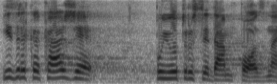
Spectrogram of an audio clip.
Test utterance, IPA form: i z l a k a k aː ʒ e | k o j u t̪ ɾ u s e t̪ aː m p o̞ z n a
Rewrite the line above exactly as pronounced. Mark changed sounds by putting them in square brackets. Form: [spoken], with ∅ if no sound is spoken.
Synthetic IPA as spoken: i z [ɾ] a k a k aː ʒ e | [p] o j u t̪ ɾ u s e [d̪] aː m p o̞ z n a

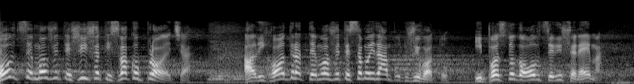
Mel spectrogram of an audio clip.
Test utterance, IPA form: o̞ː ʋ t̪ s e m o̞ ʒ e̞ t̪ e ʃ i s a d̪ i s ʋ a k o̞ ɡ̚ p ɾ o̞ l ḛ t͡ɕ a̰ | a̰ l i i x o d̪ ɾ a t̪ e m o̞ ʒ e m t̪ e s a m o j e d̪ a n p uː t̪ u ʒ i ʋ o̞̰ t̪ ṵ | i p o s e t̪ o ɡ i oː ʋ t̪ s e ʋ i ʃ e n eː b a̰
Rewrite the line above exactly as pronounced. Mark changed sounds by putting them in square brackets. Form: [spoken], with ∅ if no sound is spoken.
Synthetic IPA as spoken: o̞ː ʋ t̪ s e m o̞ ʒ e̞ t̪ e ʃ i [ʃ] a [t̪] i s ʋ a k o̞ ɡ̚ p ɾ o̞ l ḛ t͡ɕ a̰ | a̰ l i i x o d̪ ɾ a t̪ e m o̞ ʒ e [∅] t̪ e s a m o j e d̪ a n p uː t̪ u ʒ i ʋ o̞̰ t̪ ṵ | i p o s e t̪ o ɡ [a] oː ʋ t̪ s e ʋ i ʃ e n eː [m] a̰

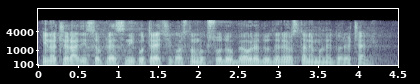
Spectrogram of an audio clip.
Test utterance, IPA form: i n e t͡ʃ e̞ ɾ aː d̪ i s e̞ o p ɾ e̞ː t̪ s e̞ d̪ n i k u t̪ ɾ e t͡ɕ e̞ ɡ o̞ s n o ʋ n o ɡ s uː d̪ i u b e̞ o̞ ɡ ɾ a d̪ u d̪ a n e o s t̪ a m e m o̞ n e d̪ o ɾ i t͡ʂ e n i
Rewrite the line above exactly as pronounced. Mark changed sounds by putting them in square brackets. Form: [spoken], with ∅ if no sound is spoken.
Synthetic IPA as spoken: i n [a] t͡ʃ e̞ ɾ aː d̪ i s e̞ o p ɾ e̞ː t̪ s e̞ d̪ n i k u t̪ ɾ e t͡ɕ e̞ ɡ o̞ s n o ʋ n o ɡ s uː d̪ [a] u b e̞ o̞ ɡ ɾ a d̪ u d̪ a n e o s t̪ a [n] e m o̞ n e d̪ o ɾ [e] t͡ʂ e n i

